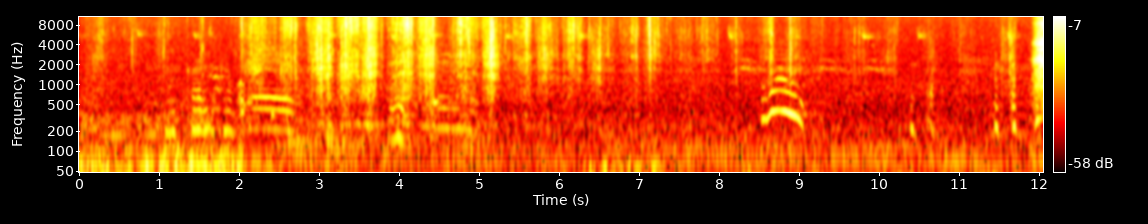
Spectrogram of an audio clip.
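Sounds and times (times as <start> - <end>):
outdoor background: 0.0 - 12.0.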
